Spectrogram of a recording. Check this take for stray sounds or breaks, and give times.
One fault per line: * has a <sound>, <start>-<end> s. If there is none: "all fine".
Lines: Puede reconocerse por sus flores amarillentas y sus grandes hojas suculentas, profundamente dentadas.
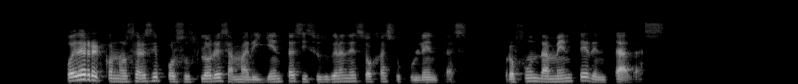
all fine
